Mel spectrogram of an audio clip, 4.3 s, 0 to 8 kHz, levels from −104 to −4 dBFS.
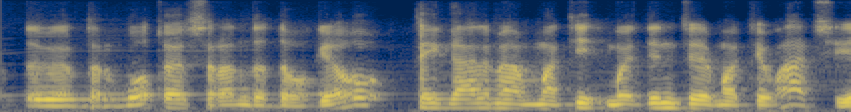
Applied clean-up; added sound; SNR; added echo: neural mask model DeepFilterNet 3.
